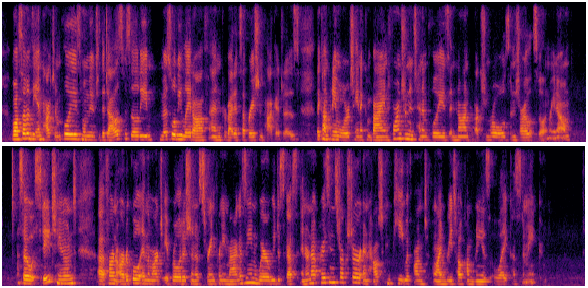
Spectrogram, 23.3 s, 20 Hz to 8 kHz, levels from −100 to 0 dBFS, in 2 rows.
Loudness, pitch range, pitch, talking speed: -27 LUFS, 175-215 Hz, 185 Hz, 180 wpm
